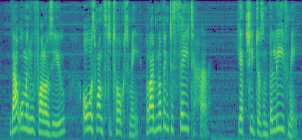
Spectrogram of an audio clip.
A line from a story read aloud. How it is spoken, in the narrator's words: The lady replied sharply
